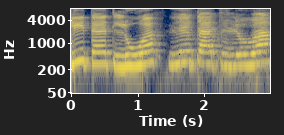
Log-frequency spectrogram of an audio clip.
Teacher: آپ پہ کلکلا نہیں کریں گے، ٹھیک ہے، تو اس کو کلکلا بھی نہیں کریں گے، اور دیکھیں آگے واو کے اوپر زبر ہے، اس کو زبر ہی پڑھیں گے، آگے جو الف آ رہا ہے اس کو لمبا نہیں کریں گے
